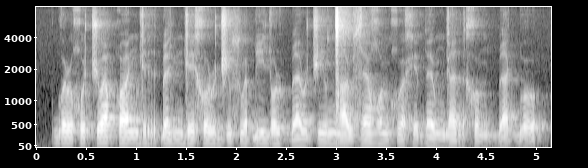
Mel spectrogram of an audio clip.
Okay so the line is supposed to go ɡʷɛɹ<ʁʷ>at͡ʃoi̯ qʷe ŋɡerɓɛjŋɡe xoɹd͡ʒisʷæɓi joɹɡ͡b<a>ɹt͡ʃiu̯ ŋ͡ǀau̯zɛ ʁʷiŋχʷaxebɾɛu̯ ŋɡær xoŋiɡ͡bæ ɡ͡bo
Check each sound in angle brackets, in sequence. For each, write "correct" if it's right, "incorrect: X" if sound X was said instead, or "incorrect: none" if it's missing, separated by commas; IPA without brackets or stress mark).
incorrect: χʷ, incorrect: æ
